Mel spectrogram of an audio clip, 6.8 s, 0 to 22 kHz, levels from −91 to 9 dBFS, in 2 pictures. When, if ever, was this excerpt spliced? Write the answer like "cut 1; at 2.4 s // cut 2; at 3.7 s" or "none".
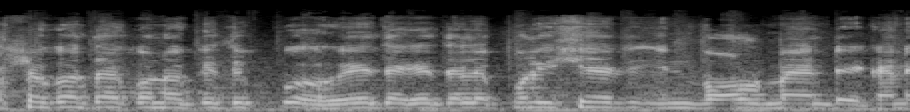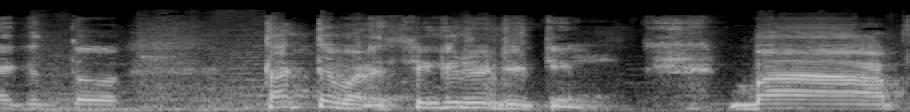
none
